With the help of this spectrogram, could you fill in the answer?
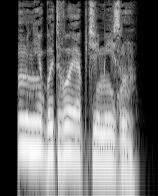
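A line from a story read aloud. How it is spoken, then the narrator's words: Forced, bitter. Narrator (Russian): выдавила Харин горькую улыбку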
